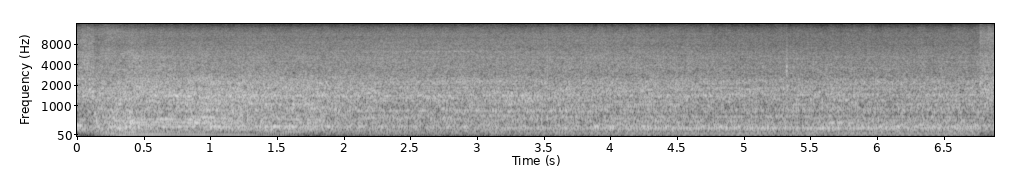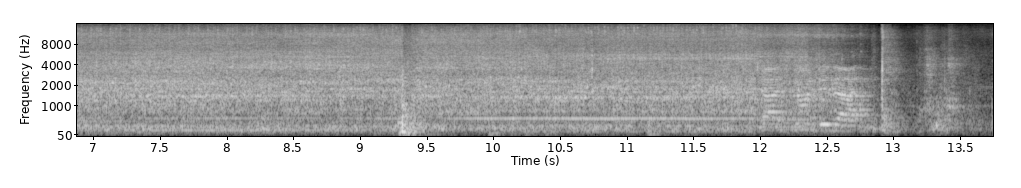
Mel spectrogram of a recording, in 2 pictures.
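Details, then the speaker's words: Wrecked BMW E36 328i convertible six-cylinder: starts and settles into a steady, even idle, no knocking or ticking. Normal running; internals not yet checked. "the engine is clean well we don't know we need to pull it down but it starts it's not sticky it sounds good it looks good"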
